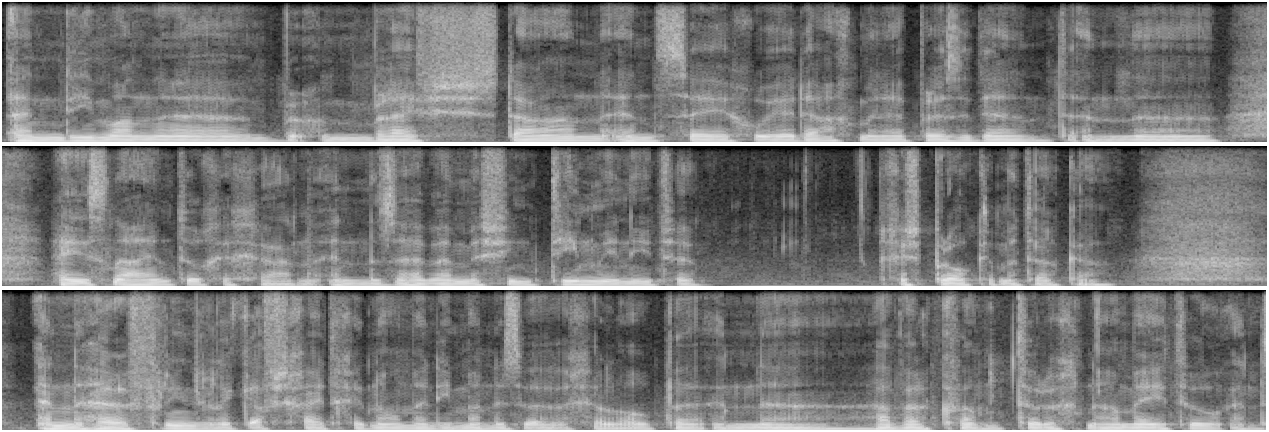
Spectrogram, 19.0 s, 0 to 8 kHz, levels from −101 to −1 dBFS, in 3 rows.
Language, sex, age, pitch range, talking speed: Dutch, male, 50-69, 80-90 Hz, 155 wpm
